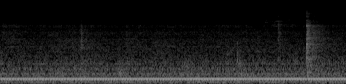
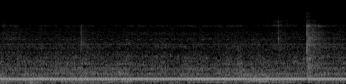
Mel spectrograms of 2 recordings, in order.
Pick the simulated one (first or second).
second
